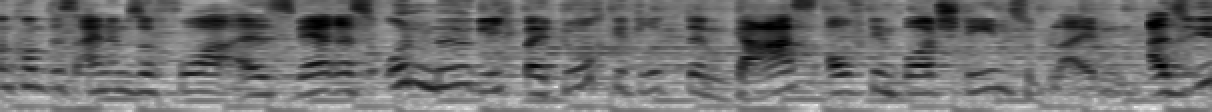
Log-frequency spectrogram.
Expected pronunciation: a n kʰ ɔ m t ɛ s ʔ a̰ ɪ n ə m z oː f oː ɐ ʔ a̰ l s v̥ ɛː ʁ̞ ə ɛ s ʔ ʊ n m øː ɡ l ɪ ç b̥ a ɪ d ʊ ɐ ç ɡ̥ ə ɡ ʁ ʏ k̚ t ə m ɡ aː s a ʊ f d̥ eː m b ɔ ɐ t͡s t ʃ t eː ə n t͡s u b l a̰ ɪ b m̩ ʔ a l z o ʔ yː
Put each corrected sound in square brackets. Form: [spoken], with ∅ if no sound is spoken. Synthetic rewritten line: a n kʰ ɔ m t ɛ s ʔ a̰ ɪ n ə m z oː f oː ɐ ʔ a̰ l s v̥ ɛː ʁ̞ ə ɛ s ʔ ʊ n m øː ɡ l ɪ ç b̥ a ɪ d ʊ ɐ ç ɡ̥ ə [d] ʁ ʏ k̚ t ə m ɡ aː s a ʊ f d̥ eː m b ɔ ɐ [∅] t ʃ t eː ə n t͡s u b l a̰ ɪ b m̩ ʔ a l z o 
